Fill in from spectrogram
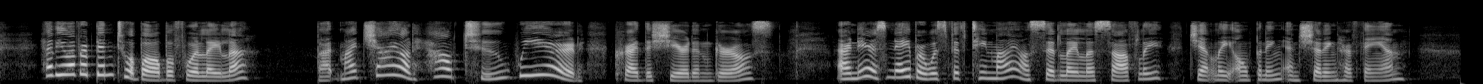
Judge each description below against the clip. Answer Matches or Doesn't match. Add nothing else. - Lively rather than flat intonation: Matches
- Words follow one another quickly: Doesn't match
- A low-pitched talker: Doesn't match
